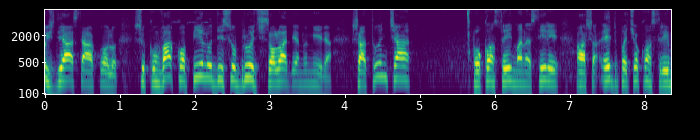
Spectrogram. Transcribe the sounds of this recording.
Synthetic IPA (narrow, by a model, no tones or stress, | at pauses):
ʃʲd̪east̪aːko̞lo | ʃikumvako̞pilud̪isubɾut͡ʃʲsaloat̪d̪enumiɾea̰ | ʃiat̪unt͡ʃʲa | okonst̪ɾuit̪mənəst̪iɾe | aʃaʔəjd̪upət͡ʃeoko̞nst̪ɾui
